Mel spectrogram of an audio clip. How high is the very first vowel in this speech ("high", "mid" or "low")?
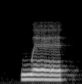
mid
